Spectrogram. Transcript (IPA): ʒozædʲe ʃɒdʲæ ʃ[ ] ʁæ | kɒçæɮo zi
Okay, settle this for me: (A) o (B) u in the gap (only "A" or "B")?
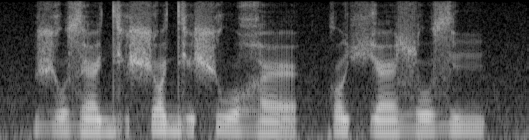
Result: B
